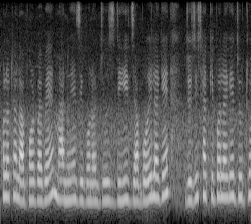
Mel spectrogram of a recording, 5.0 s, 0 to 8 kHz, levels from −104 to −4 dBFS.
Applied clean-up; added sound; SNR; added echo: none; none; none; none.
